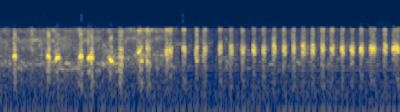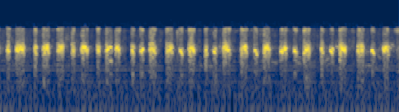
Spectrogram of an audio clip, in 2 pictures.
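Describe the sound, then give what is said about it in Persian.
A partridge calling in the mountains of the Zarafshan valley: a long series of many rapid, evenly spaced clucking notes, irregular at first and then settling into a steady, insistent rhythm. “جناب شریفوف همچنین افزود که کپک در این صدای خیلی آرام دارد و زیب کوهساران است.”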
